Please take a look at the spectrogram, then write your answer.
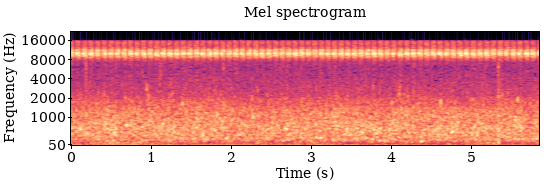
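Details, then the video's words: Crickets at night by a river: a steady, very high, fast-pulsing trill runs without a break beside crackling campfire flames and the broad rush of flowing water. "Campfire by the River at Night Ambience | 1 Hour of Crackling Fire, Crickets, Ambient Nature Sounds"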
